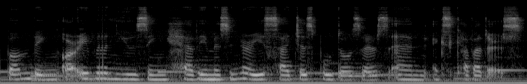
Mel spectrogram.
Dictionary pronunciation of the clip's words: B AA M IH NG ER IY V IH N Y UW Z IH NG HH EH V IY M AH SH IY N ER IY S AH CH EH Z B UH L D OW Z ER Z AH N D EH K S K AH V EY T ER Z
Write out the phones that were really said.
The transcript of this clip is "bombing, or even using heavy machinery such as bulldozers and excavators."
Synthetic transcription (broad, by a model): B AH M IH NG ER IY V IH N Y UW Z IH NG HH EH V IY M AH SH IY N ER IY S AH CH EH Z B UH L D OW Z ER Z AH N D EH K S K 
